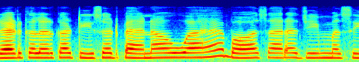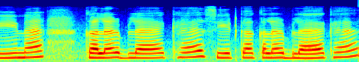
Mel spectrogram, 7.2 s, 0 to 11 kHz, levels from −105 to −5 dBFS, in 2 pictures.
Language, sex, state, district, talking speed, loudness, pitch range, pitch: Hindi, female, Punjab, Fazilka, 175 wpm, -17 LUFS, 235-255 Hz, 245 Hz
